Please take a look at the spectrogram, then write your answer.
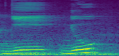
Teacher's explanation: Huruf jim, ya, ji, ju, tengah lidah harus benar-benar menempel pada langit-langit di atasnya. Sedangkan huruf shin dan ya, tengah lidah dan langit-langit di atasnya tidak begitu menempel seperti pada gambar ini.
